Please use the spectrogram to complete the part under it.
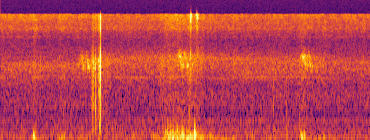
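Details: Black Shiba Inu twitching its nostrils while sniffing: short, soft, puffy bursts of breath near the start, around one second, a denser cluster of snuffles around two seconds, and a last puff near three seconds, over quiet background.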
